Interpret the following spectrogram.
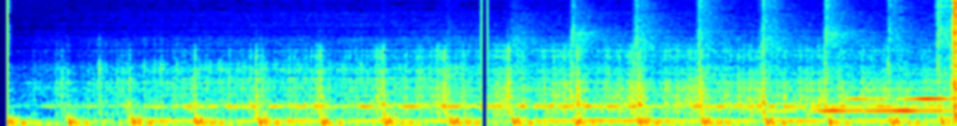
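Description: Background music: a steady beat of a little over two strokes a second over a held tone, with a high ticking that grows stronger from about halfway in.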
